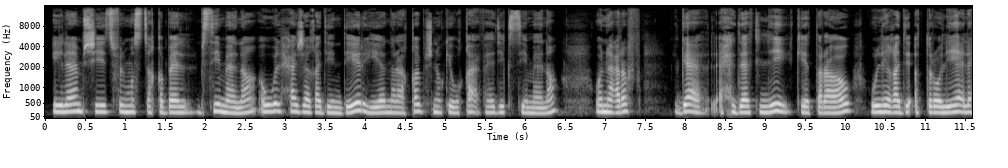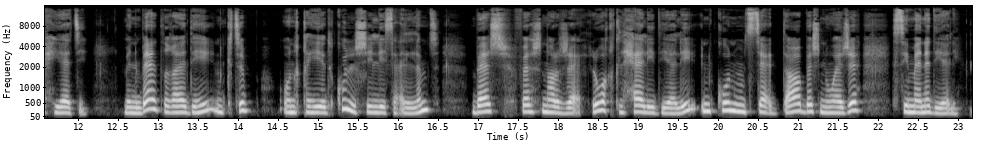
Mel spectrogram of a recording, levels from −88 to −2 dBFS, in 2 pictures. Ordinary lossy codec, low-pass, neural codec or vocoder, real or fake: none; 14.4 kHz; none; real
